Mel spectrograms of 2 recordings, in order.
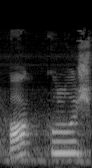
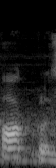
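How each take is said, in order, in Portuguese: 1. As três sílabas são pronunciadas totalmente. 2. A vogal depois da sílaba tônica é apagada.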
